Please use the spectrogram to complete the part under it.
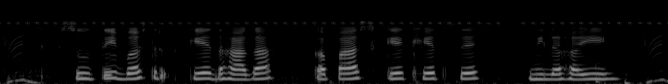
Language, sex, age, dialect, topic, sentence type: Magahi, female, 18-24, Central/Standard, agriculture, statement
